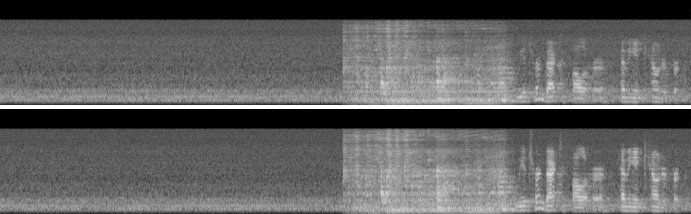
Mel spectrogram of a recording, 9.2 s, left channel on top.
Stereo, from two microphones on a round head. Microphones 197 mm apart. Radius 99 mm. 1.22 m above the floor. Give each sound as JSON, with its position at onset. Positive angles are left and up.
{"t": 4.6, "sound": "a sliding door", "side_deg": 15, "distance_m": 6.5}
{"t": 6.9, "sound": "a man speaking", "side_deg": -30, "distance_m": 1.4}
